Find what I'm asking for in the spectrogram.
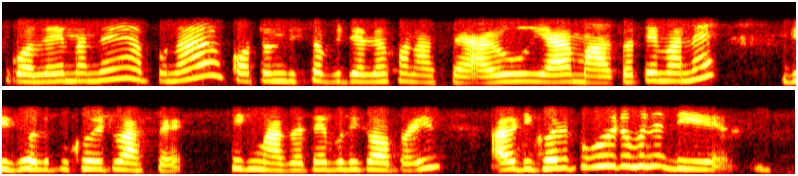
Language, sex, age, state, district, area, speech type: Assamese, female, 18-30, Assam, Kamrup Metropolitan, urban, conversation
